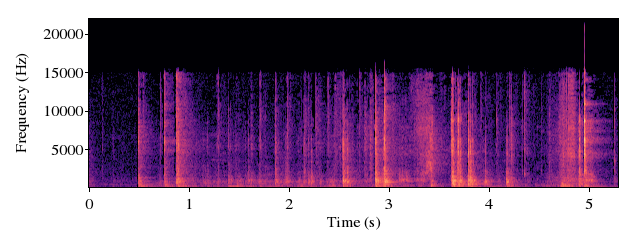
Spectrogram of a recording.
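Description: Small hand tools turning bolts during assembly of a ThunderVak 2.0, heard as a quick run of light clicks, scrapes and taps that come and go, close and fairly quiet, with no talking.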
